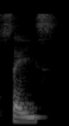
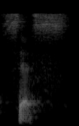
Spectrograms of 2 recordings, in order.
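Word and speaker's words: says: de la a original Se va a pronunciar como una ei se debería pronunciar como seis pero en esta palabra es una excepción se diría ses y a veces la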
